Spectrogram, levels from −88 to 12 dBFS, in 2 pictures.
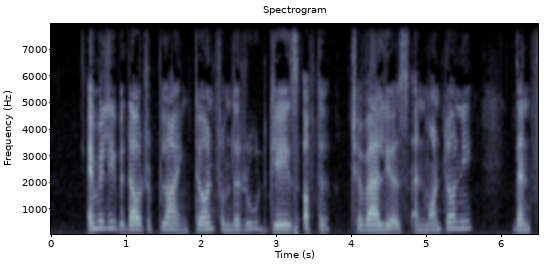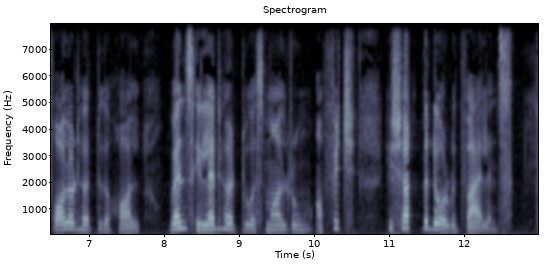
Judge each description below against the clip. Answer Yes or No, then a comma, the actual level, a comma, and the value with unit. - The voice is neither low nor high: No, high, 210 Hz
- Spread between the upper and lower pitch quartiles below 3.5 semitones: Yes, average, 2.8 semitones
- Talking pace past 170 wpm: No, average, 160 wpm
